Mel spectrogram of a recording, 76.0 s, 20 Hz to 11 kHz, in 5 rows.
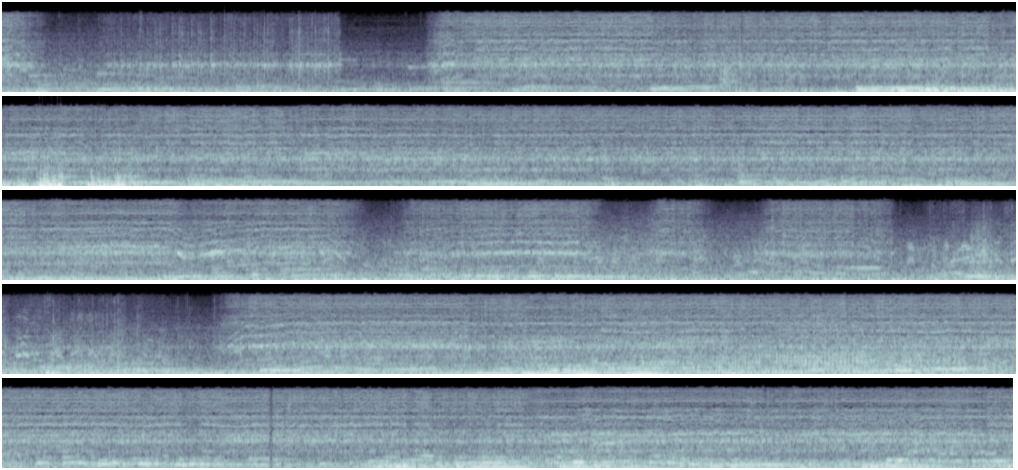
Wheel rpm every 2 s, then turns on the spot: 30, 30, 20, 120, 160, 170, 160, 160, 160, 160, 160, 160, 170, 170, 160, 160, 150, 120, 90, 80, 50, 90, 30, 30, 90, 160, 160, 160, 170, 170, 170, 160, 160, 160, 160, 160, 160, 170.
0-6 44-48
